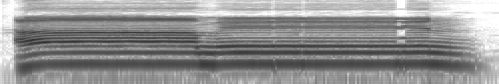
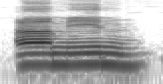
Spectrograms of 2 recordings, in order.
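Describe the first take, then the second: First: The long first vowel leans toward e. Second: The first vowel is a short a. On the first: "baca amin tapi dengan imalah" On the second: "bil qasri. ... Pendek, boleh"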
